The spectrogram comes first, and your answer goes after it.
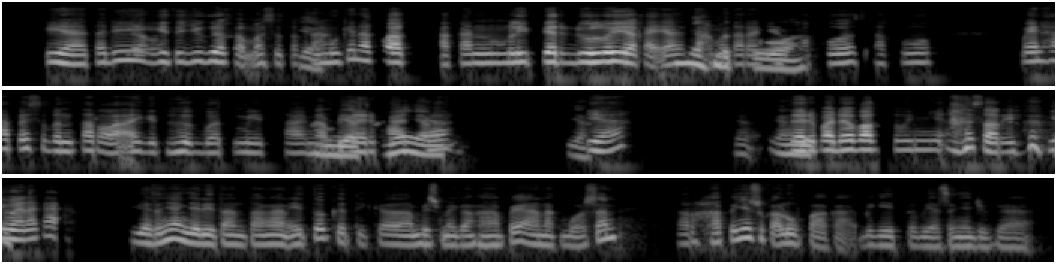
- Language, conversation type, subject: Indonesian, advice, Bagaimana saya bisa mengurangi penggunaan layar sebelum tidur setiap malam?
- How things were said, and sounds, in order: in English: "me time"; chuckle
